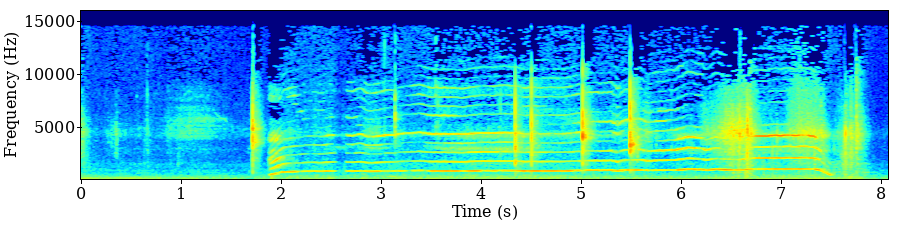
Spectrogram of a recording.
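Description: A child's long, high-pitched vocal sound effect, a squeal that slides up about two seconds in, holds and rises slightly, then drops away near the end, with a few sharp clicks of plastic toy bricks being handled.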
